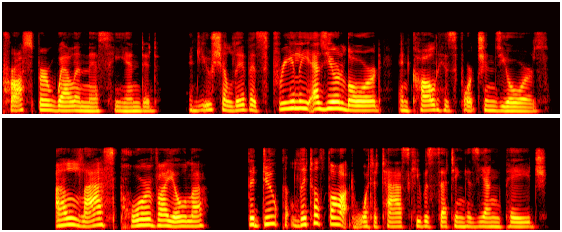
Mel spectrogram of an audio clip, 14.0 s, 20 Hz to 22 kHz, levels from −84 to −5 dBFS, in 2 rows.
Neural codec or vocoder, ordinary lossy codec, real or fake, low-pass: none; Opus, 64 kbps; real; 7.2 kHz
